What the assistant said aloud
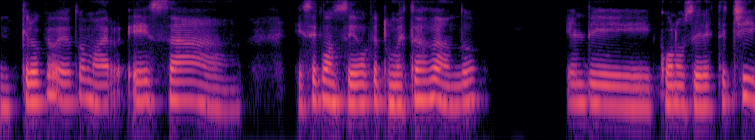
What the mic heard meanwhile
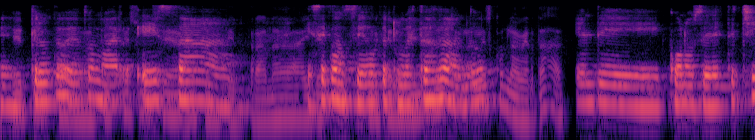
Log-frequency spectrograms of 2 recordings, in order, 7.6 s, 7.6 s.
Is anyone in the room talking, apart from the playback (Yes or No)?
Yes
